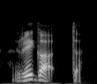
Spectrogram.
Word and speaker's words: ricotta: Its main ingredient is ricotta cheese, or as many Americans say it, ricotta cheese. But we say ricotta.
